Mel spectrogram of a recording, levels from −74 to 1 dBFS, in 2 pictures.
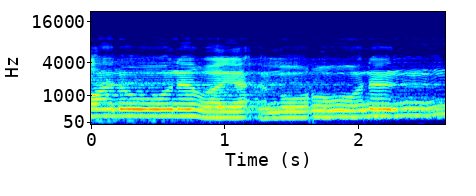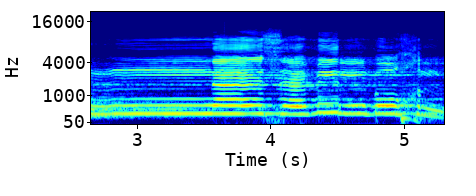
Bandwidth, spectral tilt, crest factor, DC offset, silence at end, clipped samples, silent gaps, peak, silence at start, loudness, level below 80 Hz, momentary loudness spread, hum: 12.5 kHz; -4 dB/octave; 16 dB; under 0.1%; 0 s; under 0.1%; none; -10 dBFS; 0 s; -25 LUFS; -64 dBFS; 8 LU; none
